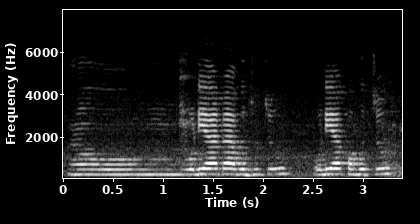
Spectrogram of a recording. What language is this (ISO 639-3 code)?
ori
